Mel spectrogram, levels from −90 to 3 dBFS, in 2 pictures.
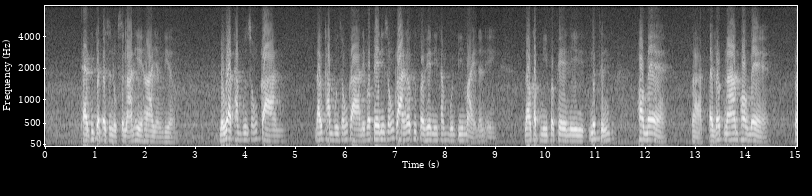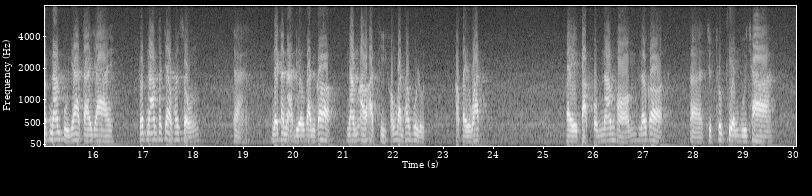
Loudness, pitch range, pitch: -9 LUFS, 115-145 Hz, 130 Hz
